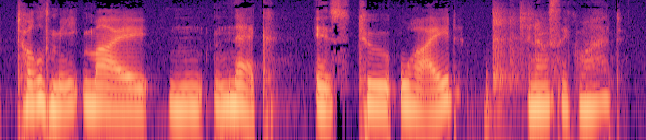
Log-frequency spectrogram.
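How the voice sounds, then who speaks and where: A woman with a Polish accent speaks at a medium pitch, with a dry, close sound and no echo. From Poland, Warsaw area. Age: 20s. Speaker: university student. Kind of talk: casual interview chat. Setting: home kitchen.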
